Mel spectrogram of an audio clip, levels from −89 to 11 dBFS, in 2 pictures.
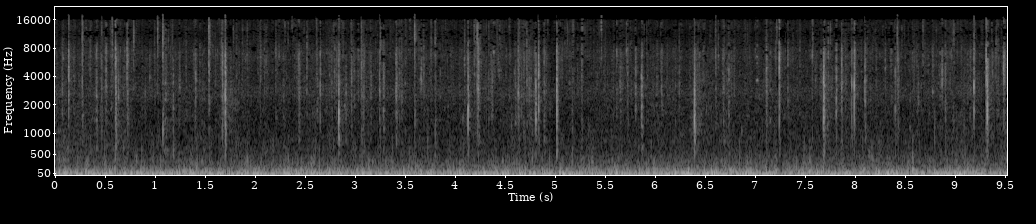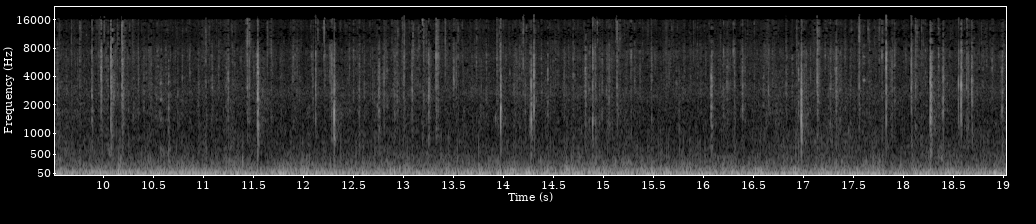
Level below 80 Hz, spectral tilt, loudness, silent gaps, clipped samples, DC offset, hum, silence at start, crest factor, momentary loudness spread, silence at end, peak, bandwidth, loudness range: -36 dBFS; -2.5 dB/octave; -36 LUFS; none; under 0.1%; under 0.1%; none; 0 s; 26 dB; 6 LU; 0 s; -8 dBFS; 17.5 kHz; 2 LU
